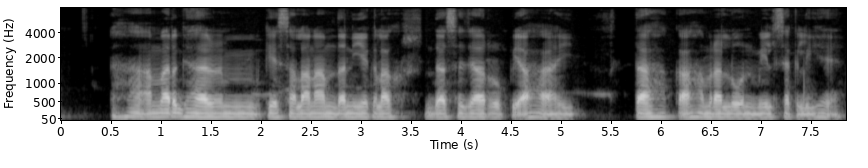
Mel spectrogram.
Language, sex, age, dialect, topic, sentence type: Magahi, male, 41-45, Western, banking, question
